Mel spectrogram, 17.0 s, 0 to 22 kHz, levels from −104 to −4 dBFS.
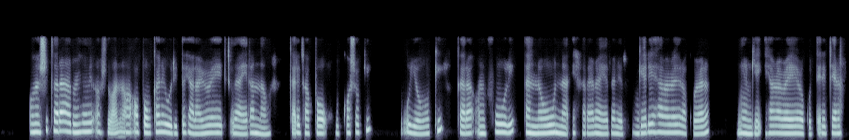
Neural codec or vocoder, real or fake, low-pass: codec, 24 kHz, 0.9 kbps, WavTokenizer, large speech release; fake; 7.2 kHz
